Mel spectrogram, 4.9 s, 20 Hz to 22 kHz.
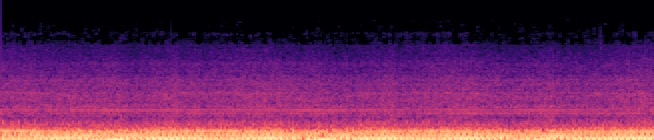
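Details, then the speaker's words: BMW E30 316i with an M50B25 six swap that runs too rich: it started on the first turn and gives a deep, even idle rumble with a faint constant tone on top, regulating normally. "Démarre au quart de tour. Et voilà. Elle régule."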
